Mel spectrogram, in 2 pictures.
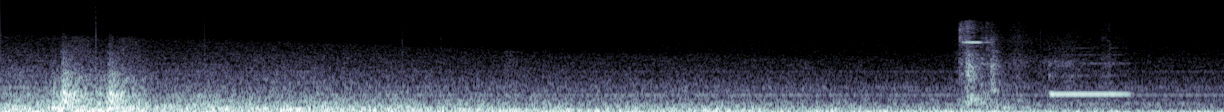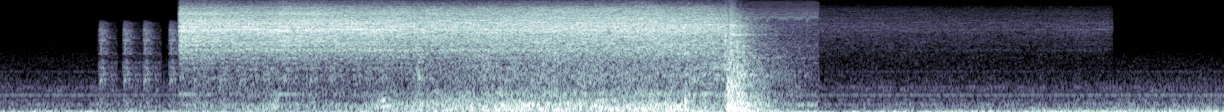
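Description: A tram rumbles slowly along rails.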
